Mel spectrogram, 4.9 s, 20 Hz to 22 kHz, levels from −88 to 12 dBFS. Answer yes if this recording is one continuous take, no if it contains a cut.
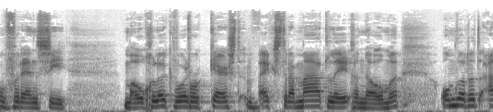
no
